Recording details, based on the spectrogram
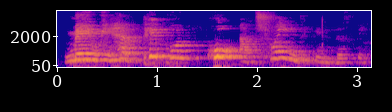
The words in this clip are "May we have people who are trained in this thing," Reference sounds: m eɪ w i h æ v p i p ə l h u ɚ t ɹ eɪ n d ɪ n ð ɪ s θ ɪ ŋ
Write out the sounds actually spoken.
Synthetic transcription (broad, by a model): m eɪ w i h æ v p i p ə l h u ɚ t ɹ eɪ n d ɪ n ð ɪ s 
